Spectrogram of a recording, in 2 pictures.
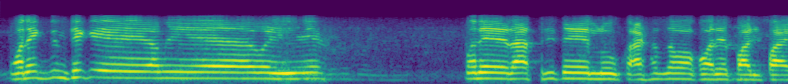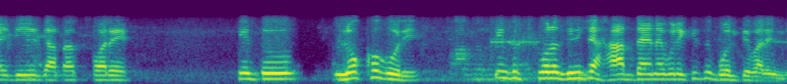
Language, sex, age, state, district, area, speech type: Bengali, male, 45-60, West Bengal, Birbhum, urban, conversation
